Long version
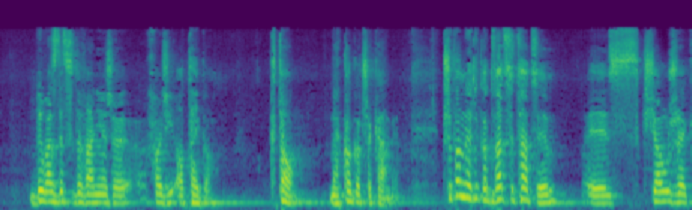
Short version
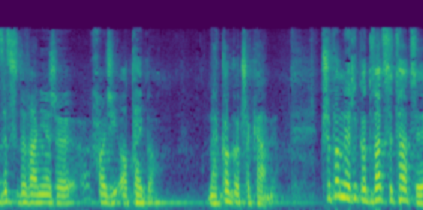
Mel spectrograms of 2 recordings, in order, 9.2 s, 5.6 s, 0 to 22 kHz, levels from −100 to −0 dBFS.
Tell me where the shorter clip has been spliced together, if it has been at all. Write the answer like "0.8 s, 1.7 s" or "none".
2.7 s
